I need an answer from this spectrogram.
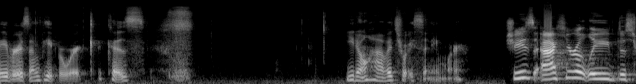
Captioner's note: sniffles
